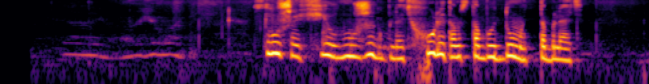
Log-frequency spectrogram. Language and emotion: Russian, angry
